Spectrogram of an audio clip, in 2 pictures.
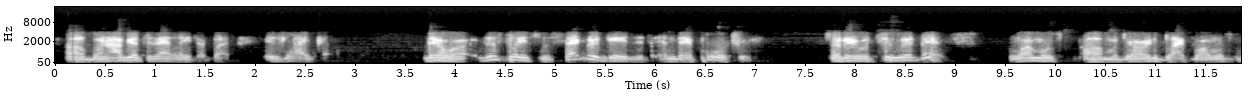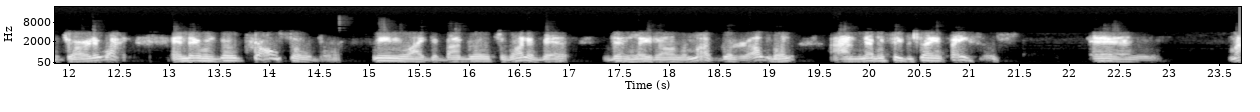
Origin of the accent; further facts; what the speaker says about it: New Orleans, Louisiana, United States; moved away as an adult; now in Lexington, United States; Well, originally, I'm from New Orleans.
